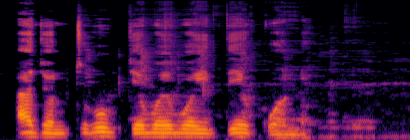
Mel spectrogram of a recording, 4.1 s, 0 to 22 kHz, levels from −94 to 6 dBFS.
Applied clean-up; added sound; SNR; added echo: none; none; none; none.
